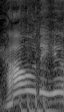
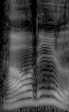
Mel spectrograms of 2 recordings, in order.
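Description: First: Very high, squeaky mom voice; mock mom. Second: A bit higher, lightly voiced stern dad; hint of a suspicious father on the phone; only mildly put-on dad voice; mock dad. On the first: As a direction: impersonate a suspicious mother on the phone. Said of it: "The mom be like". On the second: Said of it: "Or the dad and shit".

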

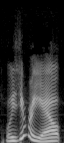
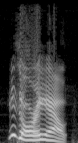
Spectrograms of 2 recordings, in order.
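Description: First: Said in the usual way. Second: Louder panicked exclamation; alarmed loud repeat. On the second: Real, not acted. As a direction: shout it in alarm.

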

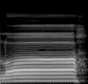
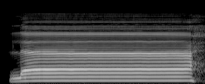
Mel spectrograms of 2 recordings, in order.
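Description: First: লহ said full and heavy from the throat, slow and loud; heavy thick lah. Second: লাহ drawn out long and light, loud and held; light thin lah. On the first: Teacher contrasting the heavy Allah sound for students, full and thick. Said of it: "মোটা করে হতো". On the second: Teacher demonstrating the thin Allah sound to students, long and light. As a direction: stretch লাহ thin and even. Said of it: "তাহলে পাতলা করে হবে". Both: Shown as a demonstration.

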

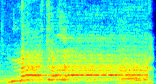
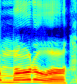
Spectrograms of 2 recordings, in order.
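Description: First: High, long drawn-out cry of MURDERER; mock accusing yell. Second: Said in the usual way. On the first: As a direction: stretch MURDERER into a hammed-up, high-pitched wail. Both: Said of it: "are yelling at her".

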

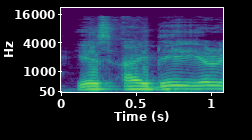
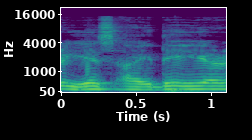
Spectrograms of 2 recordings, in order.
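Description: First: Said in the usual way. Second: Drawn out, slow reply; slow mock answer. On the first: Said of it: "repeated answer". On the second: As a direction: stretch each word. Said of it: "slowed repeat".

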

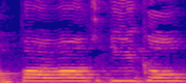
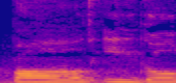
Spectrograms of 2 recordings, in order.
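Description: First: Sing-song call. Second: Said in the usual way. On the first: Shown as a demonstration.

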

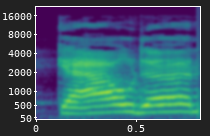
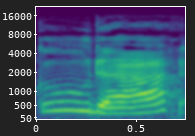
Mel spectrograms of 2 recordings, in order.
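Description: First: Gouda said "GOW-da", first syllable like cow; British Gouda. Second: Gouda said "GOO-da", first syllable like goo; the rejected "GOO-duh", with a rising tune; American Gouda. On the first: Vlogger getting viewers to repeat her "GOW-da". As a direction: lead the viewers in "GOW-duh". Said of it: "Everybody say it with me". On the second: Vlogger contrasting the American "GOO-da" she rejects. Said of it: "not Gouda". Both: Shown as a demonstration.

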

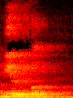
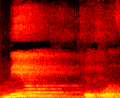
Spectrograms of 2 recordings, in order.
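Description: First: Said in the usual way. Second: BEAUTIFUL stretched slowly into separate syllables. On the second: Shown as a demonstration. Teacher showing the syllable count, "beautiful" slowly broken up. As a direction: draw out "beautiful" slowly, breaking it between syllables. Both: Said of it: "Tiene dos sílabas".

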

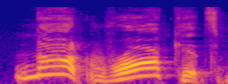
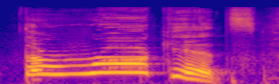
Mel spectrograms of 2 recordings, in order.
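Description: First: Slow, high NOT before Rockets; patient correction, leaning on NOT; correcting. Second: Very high, stretched-out Rockets; high, slow flourish on Rockets; emphatic correction. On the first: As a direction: correct her with weight on NOT, Rockets said in passing. Rob corrects Martha's misunderstanding. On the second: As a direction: draw out Rockets with big showy emphasis. Rob stresses the intended name. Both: A narrator's reading.

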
